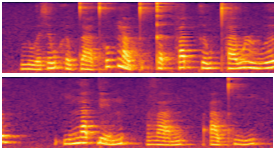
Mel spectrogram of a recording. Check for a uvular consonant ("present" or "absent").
absent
